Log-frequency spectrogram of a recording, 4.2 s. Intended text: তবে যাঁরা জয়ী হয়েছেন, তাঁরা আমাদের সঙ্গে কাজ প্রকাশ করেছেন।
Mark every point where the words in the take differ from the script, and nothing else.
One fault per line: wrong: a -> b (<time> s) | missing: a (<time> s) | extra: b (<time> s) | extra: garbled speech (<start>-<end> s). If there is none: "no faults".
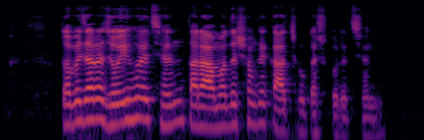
no faults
